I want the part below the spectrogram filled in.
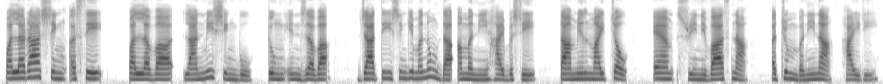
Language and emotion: Manipuri, neutral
